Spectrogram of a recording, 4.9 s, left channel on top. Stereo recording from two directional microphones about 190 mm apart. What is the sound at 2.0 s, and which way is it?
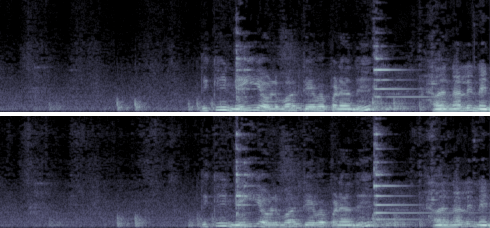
Speech, 40° left (ahead or behind).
